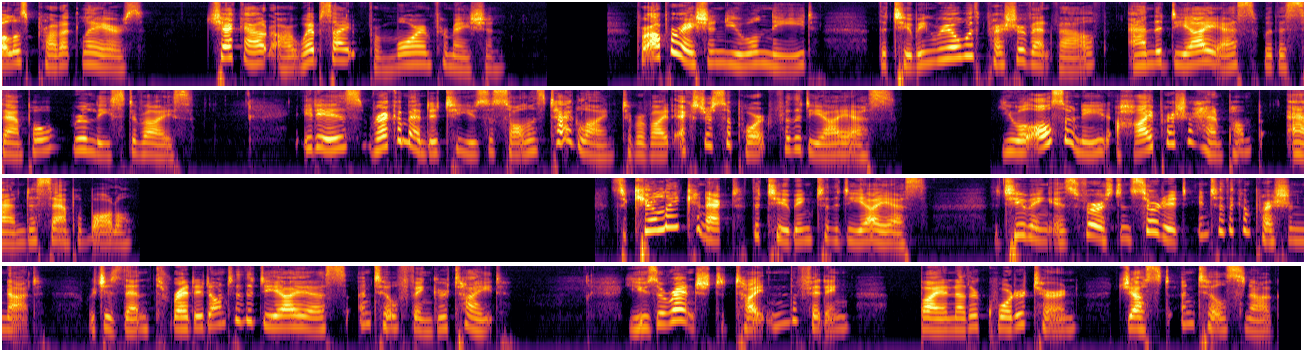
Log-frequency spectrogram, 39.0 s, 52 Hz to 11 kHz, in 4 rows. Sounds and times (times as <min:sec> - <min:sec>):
Speech: 0:00.0 - 0:03.8, 0:04.8 - 0:11.2, 0:12.0 - 0:16.5, 0:17.2 - 0:20.6, 0:24.1 - 0:33.2, 0:34.0 - 0:38.9.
